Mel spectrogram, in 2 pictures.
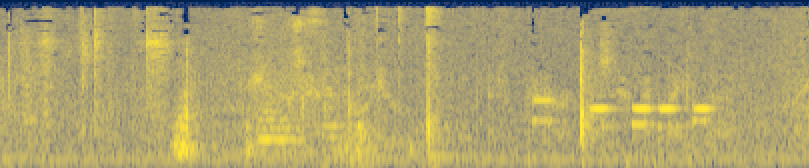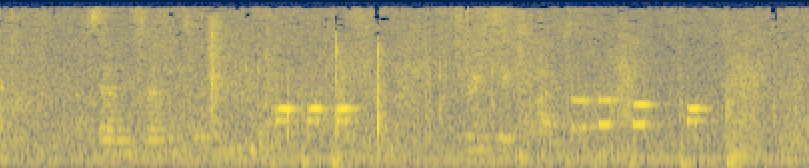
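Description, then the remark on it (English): A series of short telephone keypad tones beeps out in quick bursts as a woman's phone number is dialed to call her, with a low background hum and some faint movement noise in between. “And do we have a phone number for her?”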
